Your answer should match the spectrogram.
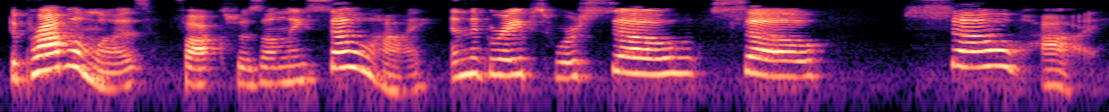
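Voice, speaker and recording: A bright-voiced woman tells a children's story with very animated pitch. She reads slowly and theatrically, like a picture-book read-aloud for young listeners. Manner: theatrical, deliberate.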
